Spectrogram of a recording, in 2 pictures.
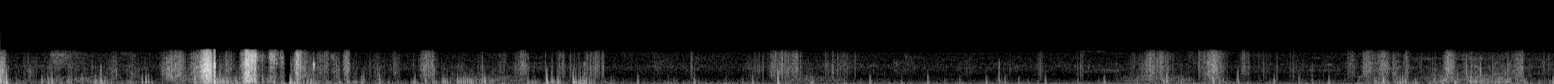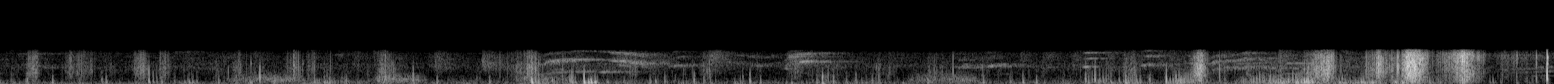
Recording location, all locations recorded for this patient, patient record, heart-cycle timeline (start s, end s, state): mitral valve (MV)
aortic valve (AV)+pulmonary valve (PV)+tricuspid valve (TV)+mitral valve (MV)
#Age: Child
#Sex: Male
#Height: 136.0 cm
#Weight: 46.0 kg
#Pregnancy status: False
#Murmur: Absent
#Murmur locations: nan
#Most audible location: nan
#Systolic murmur timing: nan
#Systolic murmur shape: nan
#Systolic murmur grading: nan
#Systolic murmur pitch: nan
#Systolic murmur quality: nan
#Diastolic murmur timing: nan
#Diastolic murmur shape: nan
#Diastolic murmur grading: nan
#Diastolic murmur pitch: nan
#Diastolic murmur quality: nan
#Outcome: Normal
#Campaign: 2014 screening campaign
0.00	27.81	unannotated
27.81	27.95	systole
27.95	28.05	S2
28.05	28.33	diastole
28.33	28.39	S1
28.39	28.53	systole
28.53	28.63	S2
28.63	28.91	diastole
28.91	28.99	S1
28.99	29.15	systole
29.15	29.25	S2
29.25	29.53	diastole
29.53	29.59	S1
29.59	29.73	systole
29.73	29.83	S2
29.83	30.11	diastole
30.11	30.17	S1
30.17	30.31	systole
30.31	30.41	S2
30.41	30.77	diastole
30.77	30.81	S1
30.81	30.90	systole
30.90	30.92	S2
30.92	31.09	unannotated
